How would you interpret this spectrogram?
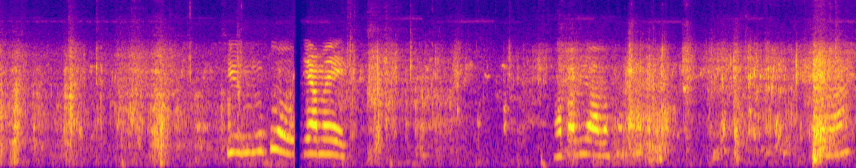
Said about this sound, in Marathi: इकडे बायका बघा ढव उपसतायत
